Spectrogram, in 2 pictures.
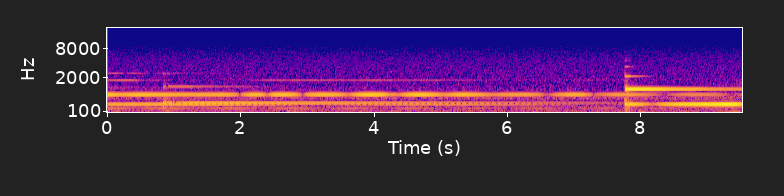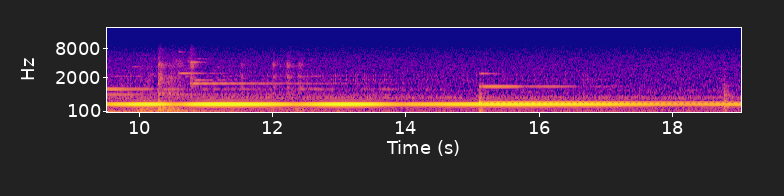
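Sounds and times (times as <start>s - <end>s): singing bowls humming: 0.0s - 19.0s
mallet striking singing bowl: 9.3s - 13.8s.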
